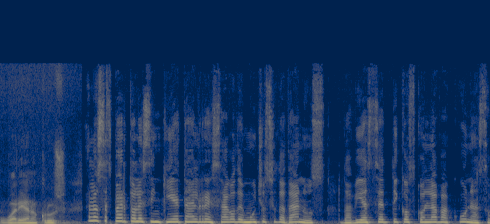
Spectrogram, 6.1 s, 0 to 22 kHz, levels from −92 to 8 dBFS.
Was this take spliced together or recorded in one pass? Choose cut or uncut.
cut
